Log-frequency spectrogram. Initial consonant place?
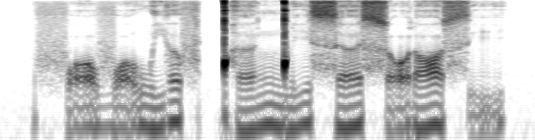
labial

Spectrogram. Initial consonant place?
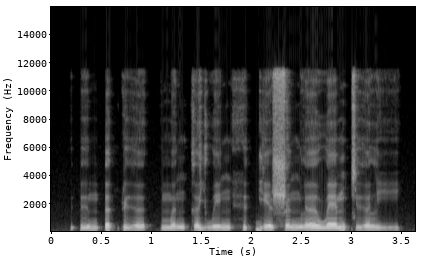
glottal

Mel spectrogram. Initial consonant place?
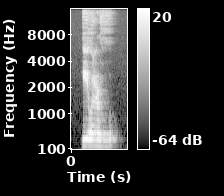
palatal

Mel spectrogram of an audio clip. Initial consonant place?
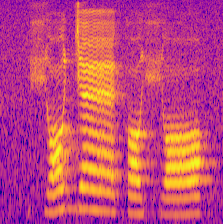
palatal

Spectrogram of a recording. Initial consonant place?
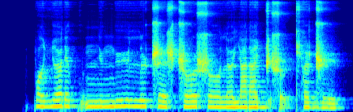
labial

